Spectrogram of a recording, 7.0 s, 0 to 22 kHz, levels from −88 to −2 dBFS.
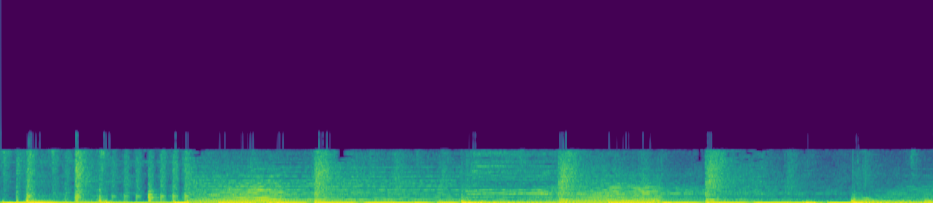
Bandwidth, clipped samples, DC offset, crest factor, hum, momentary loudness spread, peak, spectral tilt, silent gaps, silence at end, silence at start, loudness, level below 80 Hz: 6 kHz; 0.2%; under 0.1%; 6 dB; none; 4 LU; 0 dBFS; -8 dB/octave; none; 0 s; 0 s; -10 LUFS; -8 dBFS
